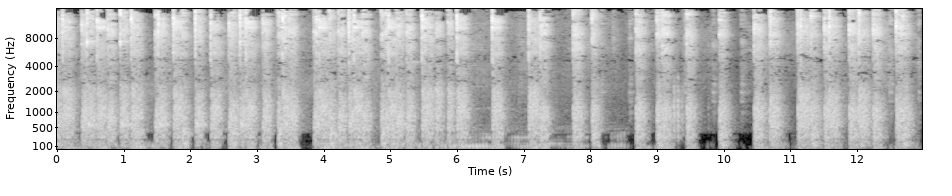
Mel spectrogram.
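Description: Hammers tap chisels into metal in quick, uneven blows.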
